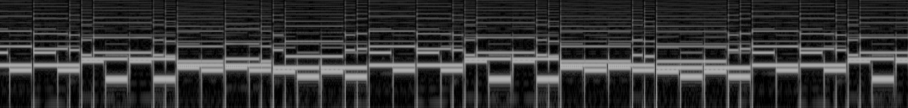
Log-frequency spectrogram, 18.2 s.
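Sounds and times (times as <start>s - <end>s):
slow melancholic C64 style music with refrain: 0.0s - 18.1s.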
